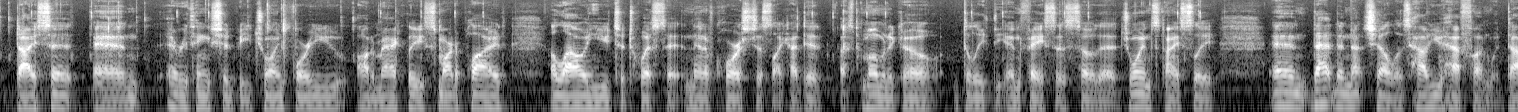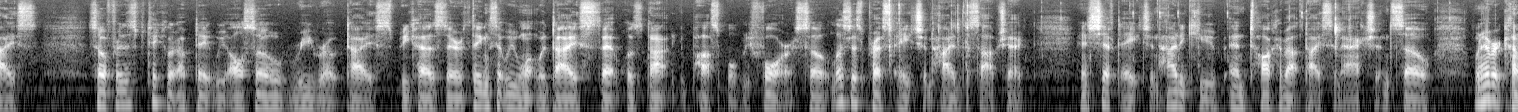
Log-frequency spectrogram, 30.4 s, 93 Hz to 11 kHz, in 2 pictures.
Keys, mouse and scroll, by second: 0.0 3, 0.3 middle click, 1.0 3, 1.3 click, 1.8 middle click, 1.8 middle click, 2.8 x, 3.7 middle click, 8.1 middle click, 8.4 Tab, 8.4 Right, 9.6 middle click, 9.8 scroll down 1, 10.4 scroll down 1, 10.6 middle click, 11.4 scroll down 1, 11.7 middle click, 24.1 middle click, 24.1-24.7 typing, 25.5 click, 26.1 scroll up 1, 26.5 middle click, 27.0 shift+middle click, 27.2 shift+scroll down 1, 27.4-29.5 middle drag, 28.5 q, 29.5 click.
